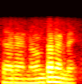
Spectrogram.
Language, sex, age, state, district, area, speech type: Telugu, male, 18-30, Andhra Pradesh, West Godavari, rural, conversation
